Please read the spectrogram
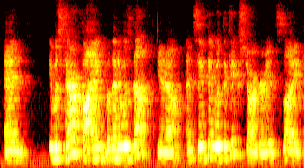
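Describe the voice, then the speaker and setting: A man's voice: high-pitched, expressive, brisk, bright, forceful tone. A man in his thirties from Pakistan, talking earnestly with many fillers as a guest on a video call. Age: 30s. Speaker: guest, artist promoting a campaign. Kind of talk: casual video call interview. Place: home studio room. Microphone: webcam on a video call. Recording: roomy, dull video call audio.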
